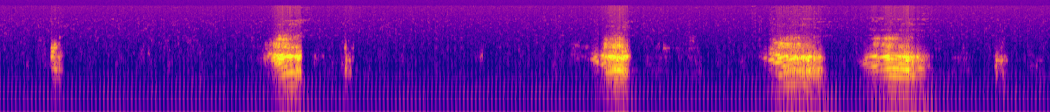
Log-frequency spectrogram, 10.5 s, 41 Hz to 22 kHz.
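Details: Carpathian red deer stag in Bucovina during the breeding season, 29 September 2022, roaring: a short bark, then a series of harsh, throaty bellowing roars, several in quick succession near the end, over quiet background.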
